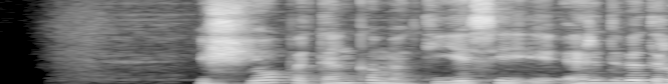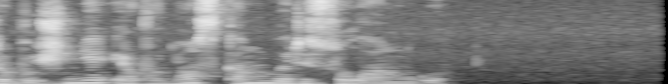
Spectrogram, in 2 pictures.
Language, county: Lithuanian, Vilnius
